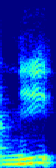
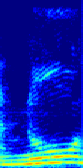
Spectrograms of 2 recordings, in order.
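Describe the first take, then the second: First: The vowel is a spread ee sound. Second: The vowel is a back rounded oo sound. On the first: "no es una ni" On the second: "no es una nu"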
